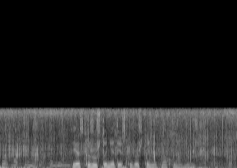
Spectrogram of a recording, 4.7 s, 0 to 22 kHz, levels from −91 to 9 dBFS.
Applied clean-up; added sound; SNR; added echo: none; none; none; none.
